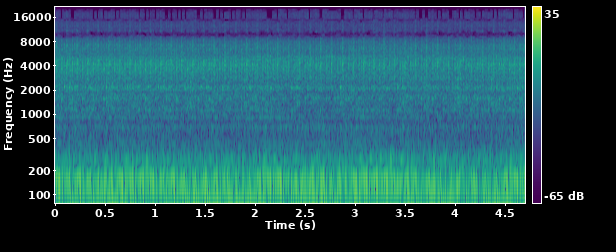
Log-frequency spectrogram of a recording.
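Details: Old Austin Mini Cooper with Lucas/MSD ignition, just after first start: loud low idle with slightly uneven, lumpy beat, no clear knock, still needing setup; distributor and fuel adjustment later made it sound good.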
